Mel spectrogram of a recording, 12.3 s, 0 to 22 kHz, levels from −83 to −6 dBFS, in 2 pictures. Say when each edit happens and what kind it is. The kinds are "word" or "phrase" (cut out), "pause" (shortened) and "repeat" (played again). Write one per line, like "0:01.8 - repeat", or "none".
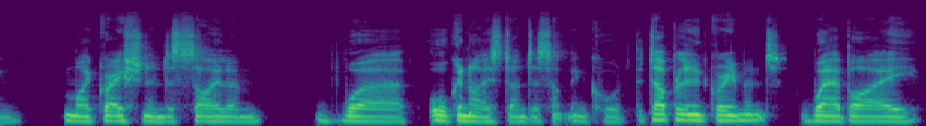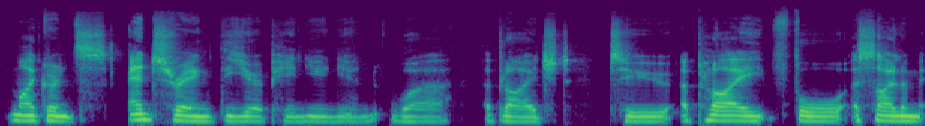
0:02.8 - pause
0:05.2 - pause
0:09.3 - pause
